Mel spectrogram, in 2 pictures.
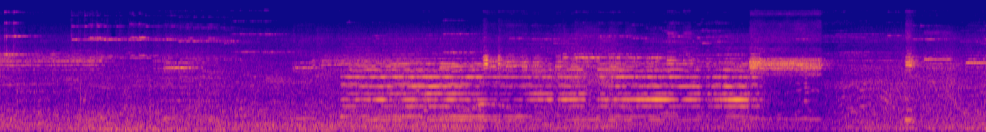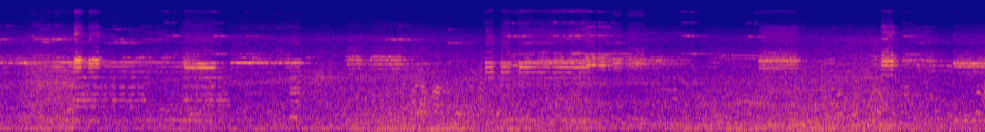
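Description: Heavy street traffic with near-constant honking from many vehicle horns, short toots overlapping throughout. One horn is held for about six seconds near the middle.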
